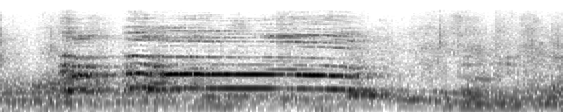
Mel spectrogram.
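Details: New Hampshire rooster, a dual-purpose chicken breed, giving one long crow: a loud drawn-out note that holds steady, then drops and fades toward the end. Brief speech is heard around it.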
